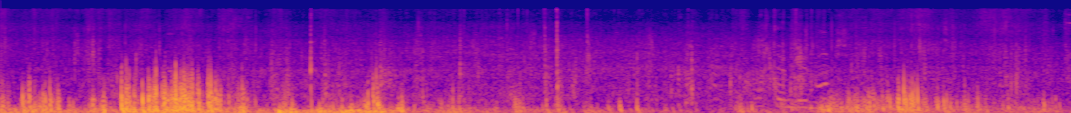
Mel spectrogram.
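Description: Hurried footsteps of people running across grass and a gravel drive, with voices mixed in.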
